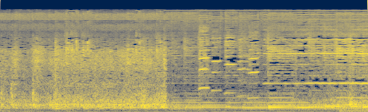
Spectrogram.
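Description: A train running on rails: an international passenger train nearing Basel, heard as a steady, loud rumble and rattle of wheels and carriages that continues throughout.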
